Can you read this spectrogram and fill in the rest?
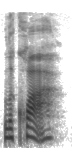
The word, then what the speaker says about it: La Croix: Well, there's the French pronunciation and then there's like the hipster pronunciation, which is LaCroix, which is wrong.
